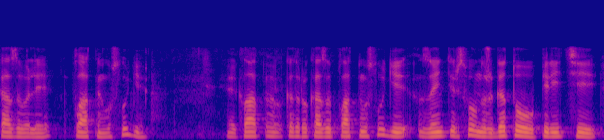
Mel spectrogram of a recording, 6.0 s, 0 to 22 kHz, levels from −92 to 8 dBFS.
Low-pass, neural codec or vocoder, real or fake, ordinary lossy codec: 5.4 kHz; none; real; none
